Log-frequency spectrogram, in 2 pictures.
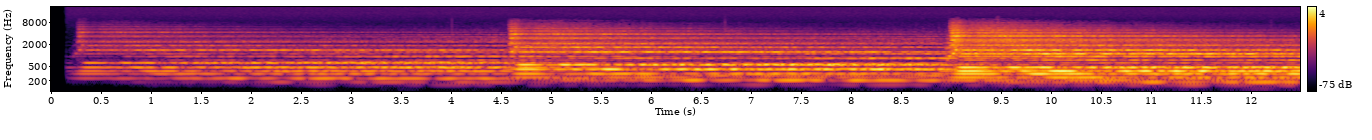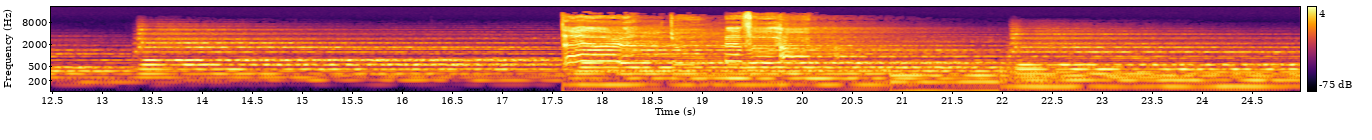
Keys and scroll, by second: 21.6 ctrl+alt+s.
